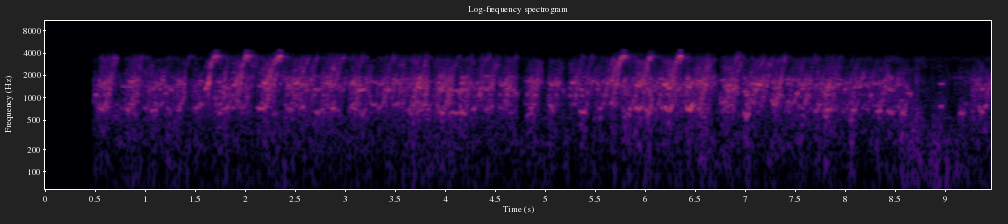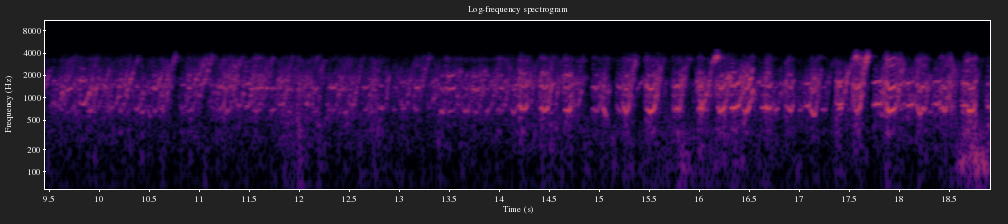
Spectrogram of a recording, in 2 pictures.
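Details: Eight-day-old baby guinea pigs, several together, make a steady stream of short harmonic squeaks and chirps in rapid irregular succession, with some soft rustling beneath.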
